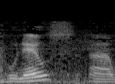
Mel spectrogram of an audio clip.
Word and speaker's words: Huneus: Huneus, which is not Spanish, would be more like of German origin, actually.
